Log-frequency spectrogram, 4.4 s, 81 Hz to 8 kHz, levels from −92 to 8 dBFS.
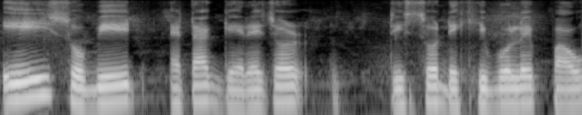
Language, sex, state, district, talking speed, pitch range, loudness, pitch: Assamese, male, Assam, Sonitpur, 110 wpm, 115-135 Hz, -16 LUFS, 125 Hz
